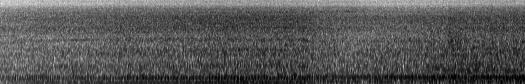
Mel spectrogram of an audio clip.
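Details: Toyota Avanza after driving through floodwater caused shaking, power loss, water in cylinders; injectors cleaned and refitted: engine now idles evenly with steady hum, no stumble, white smoke clearing. Smooth idle.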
